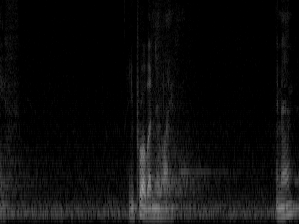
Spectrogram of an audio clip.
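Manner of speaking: very slow, breathy whisper. Shown as a demonstration. Preacher leaves the congregation with a whispered final challenge.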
